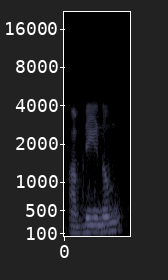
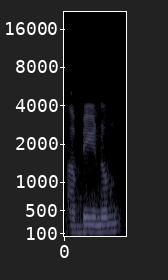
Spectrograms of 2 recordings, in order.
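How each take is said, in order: The two takes are said the same way.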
